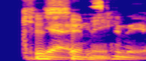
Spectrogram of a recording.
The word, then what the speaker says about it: Kissimmee: It's Kissimmee, yeah? – Kissimmee.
